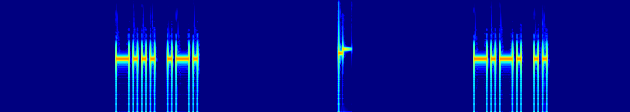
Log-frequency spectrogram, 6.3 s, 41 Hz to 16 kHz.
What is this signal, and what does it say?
Morse code, heard as a keyed tone, about 28 wpm, 700 Hz. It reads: BR CI
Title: Top Two Letter Combinations in Words 28wpm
